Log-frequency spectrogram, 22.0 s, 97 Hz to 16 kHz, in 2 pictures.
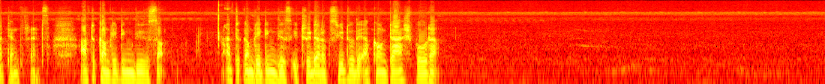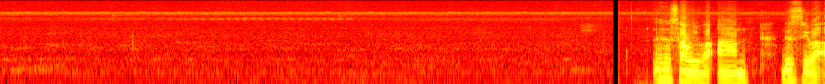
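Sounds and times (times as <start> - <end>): hiss with low hum: 0.0 - 22.0.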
